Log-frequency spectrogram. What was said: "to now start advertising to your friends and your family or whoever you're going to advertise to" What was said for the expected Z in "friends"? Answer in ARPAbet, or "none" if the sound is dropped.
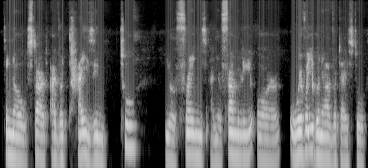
Z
